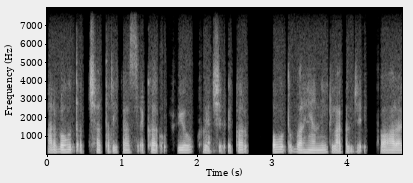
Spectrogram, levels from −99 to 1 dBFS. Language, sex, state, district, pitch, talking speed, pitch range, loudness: Maithili, male, Bihar, Saharsa, 125 Hz, 190 wpm, 120-130 Hz, -23 LUFS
